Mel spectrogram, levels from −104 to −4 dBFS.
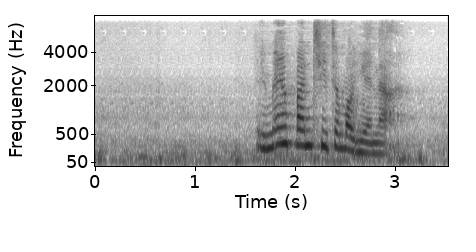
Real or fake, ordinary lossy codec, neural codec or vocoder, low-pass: fake; none; codec, 16 kHz, 1.1 kbps, Voila-Tokenizer; 7.2 kHz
